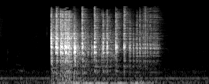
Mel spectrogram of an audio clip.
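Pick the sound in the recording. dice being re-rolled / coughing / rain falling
dice being re-rolled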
